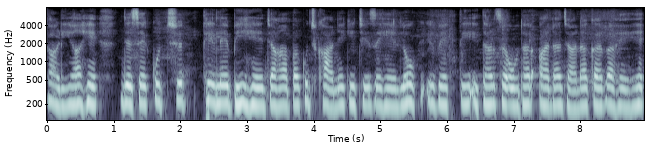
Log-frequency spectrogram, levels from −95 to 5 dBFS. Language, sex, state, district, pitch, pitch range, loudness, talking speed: Hindi, female, Punjab, Fazilka, 195 Hz, 185-200 Hz, -15 LUFS, 160 wpm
